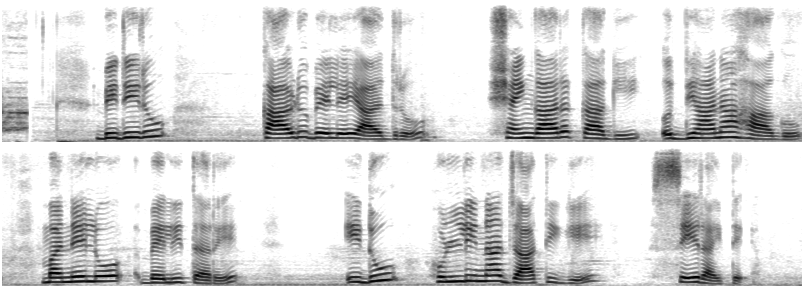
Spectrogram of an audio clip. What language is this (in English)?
Kannada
